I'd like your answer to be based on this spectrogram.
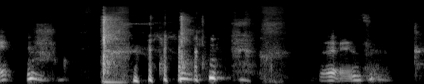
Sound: both laughing

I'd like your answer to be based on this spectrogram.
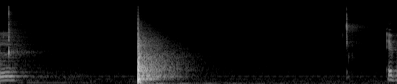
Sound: bottle bangs on table

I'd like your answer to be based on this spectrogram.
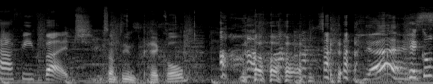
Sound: laughing

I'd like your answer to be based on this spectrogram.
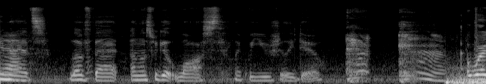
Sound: clears throat

